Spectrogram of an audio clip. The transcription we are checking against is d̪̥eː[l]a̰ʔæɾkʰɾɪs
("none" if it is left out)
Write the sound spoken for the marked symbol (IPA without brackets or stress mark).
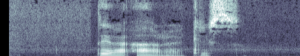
ɾ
